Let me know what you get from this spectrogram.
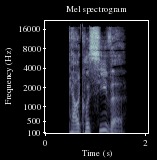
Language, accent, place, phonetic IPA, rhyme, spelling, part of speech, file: German, Germany, Berlin, [pɛʁkʊˈsiːvə], -iːvə, perkussive, adjective, De-perkussive.ogg
- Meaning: inflection of perkussiv: 1. strong/mixed nominative/accusative feminine singular 2. strong nominative/accusative plural 3. weak nominative all-gender singular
